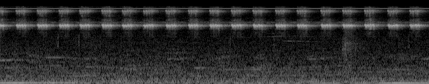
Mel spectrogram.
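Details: Cricket chirping steadily: a shrill, high, pulsed trill repeated about four to five times per second in an even rhythm, with no other clear sounds.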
